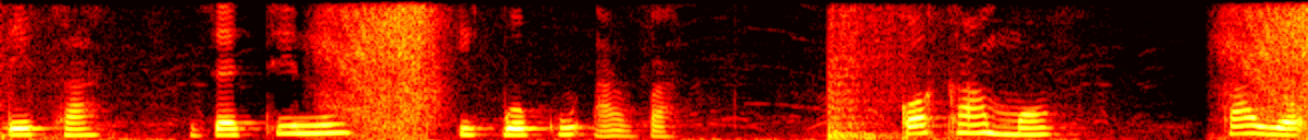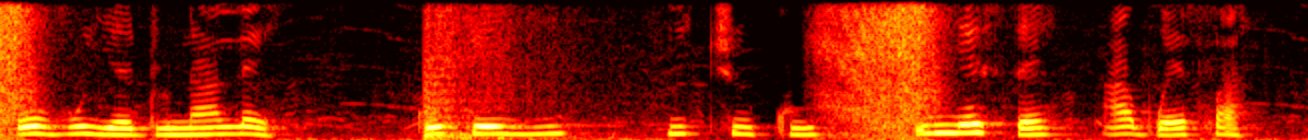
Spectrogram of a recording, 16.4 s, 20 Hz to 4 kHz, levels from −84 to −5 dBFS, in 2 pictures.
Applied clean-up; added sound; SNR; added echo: none; Fireworks; 15 dB; none.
